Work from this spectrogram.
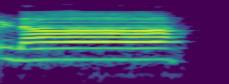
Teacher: لا کو بھی ہمیں ایک الف کی مقدار کھینچنا ہے کیونکہ کھڑی حرکات ہے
